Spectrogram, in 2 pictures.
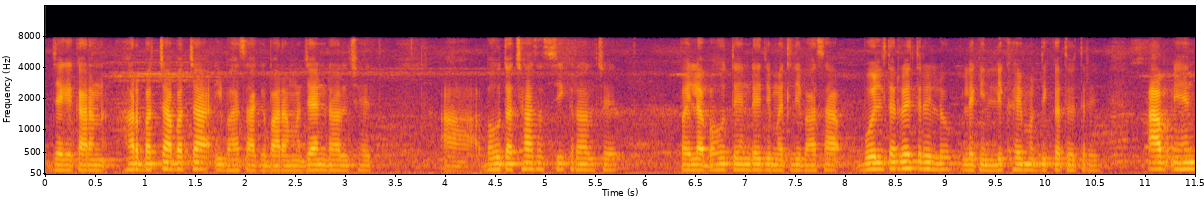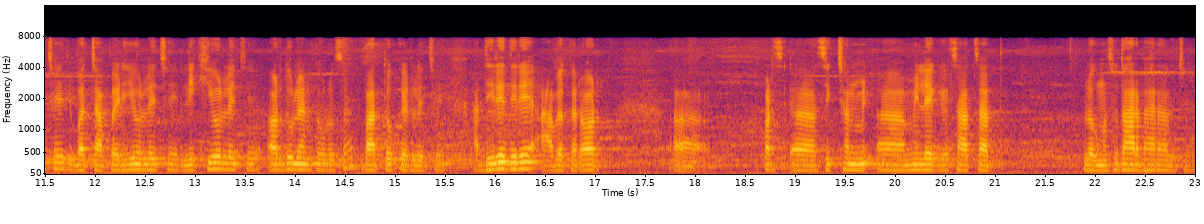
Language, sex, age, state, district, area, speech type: Maithili, male, 18-30, Bihar, Supaul, urban, spontaneous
